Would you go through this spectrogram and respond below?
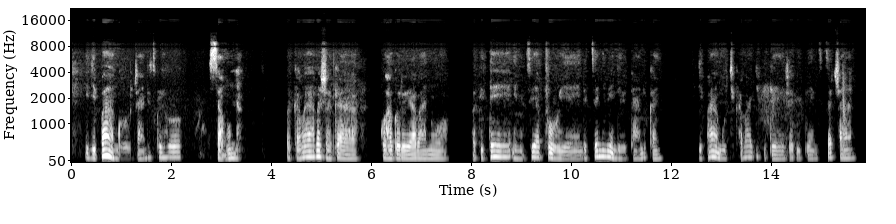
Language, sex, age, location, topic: Kinyarwanda, male, 25-35, Musanze, finance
